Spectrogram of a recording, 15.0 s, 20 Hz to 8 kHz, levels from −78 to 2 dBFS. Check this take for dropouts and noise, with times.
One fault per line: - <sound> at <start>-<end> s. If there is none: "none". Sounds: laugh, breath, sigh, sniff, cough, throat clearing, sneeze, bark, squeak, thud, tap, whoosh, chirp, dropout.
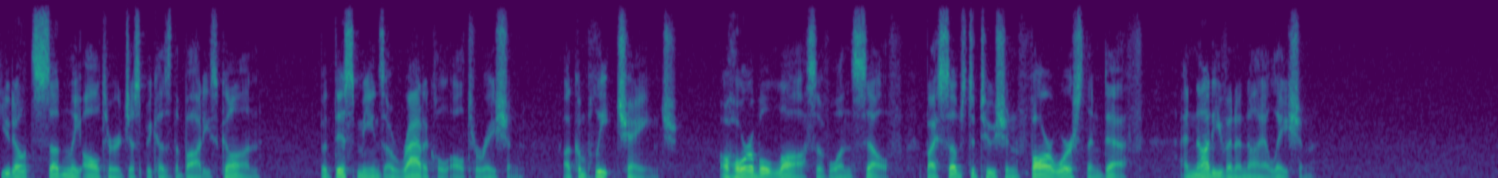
none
